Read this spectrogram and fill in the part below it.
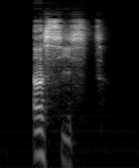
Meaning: inflection of insister: 1. first/third-person singular present indicative/subjunctive 2. second-person singular imperative
- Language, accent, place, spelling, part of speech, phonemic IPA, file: French, France, Lyon, insiste, verb, /ɛ̃.sist/, LL-Q150 (fra)-insiste.wav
